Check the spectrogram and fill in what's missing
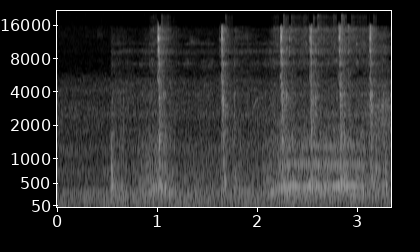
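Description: A sewing machine stitches fabric for a scrunchie in quiet, uneven bursts, with faint mechanical clicks and a soft whirring hum running close by and no talk.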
